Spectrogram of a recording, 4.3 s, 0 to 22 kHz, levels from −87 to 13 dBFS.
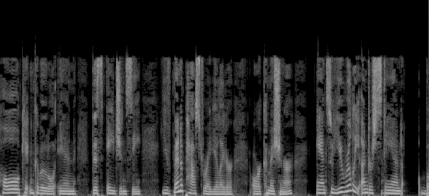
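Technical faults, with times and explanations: Throughout: audio read two samples at a time (double speed). The speech comes out twice as fast and a full octave up, 12 semitones, because each pair of samples gets treated as one frame, like a stereo or wider-sample mix-up.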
